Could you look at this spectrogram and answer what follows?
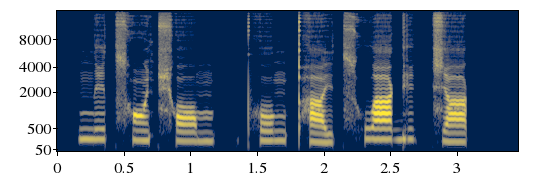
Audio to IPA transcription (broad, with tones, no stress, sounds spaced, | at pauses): n̪ i˧ t͡sʰ ɔ̃˧ t͡ɕʰ ɔ˧ m | pʰ o˧ ŋ pʰ a˨˩ j t͡sʰ w a˦ ɡ i˦ k̚ ɕ a˦ k̚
